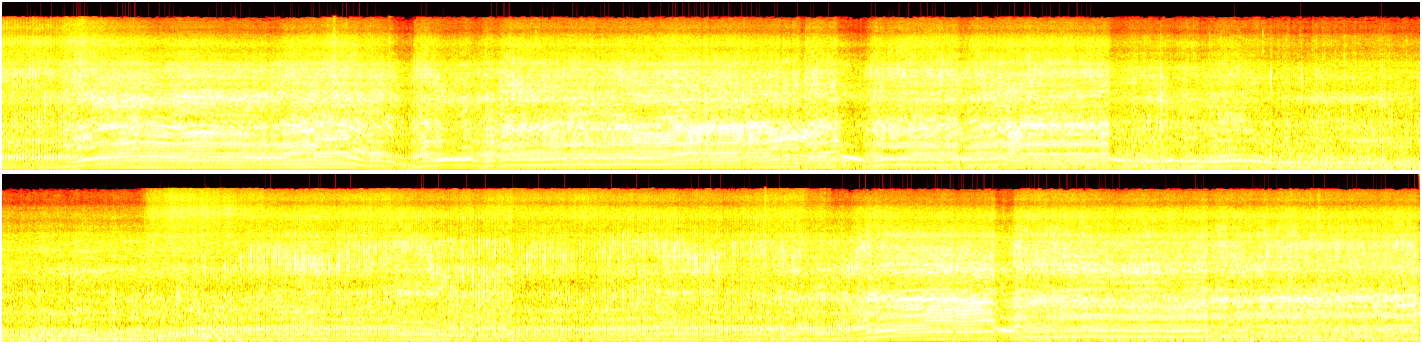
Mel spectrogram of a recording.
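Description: Quad (ATV) engine heard from on board while riding. The engine note climbs and falls as the throttle is opened and shut, dropping sharply and winding back up several times, with a steadier run in the middle.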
